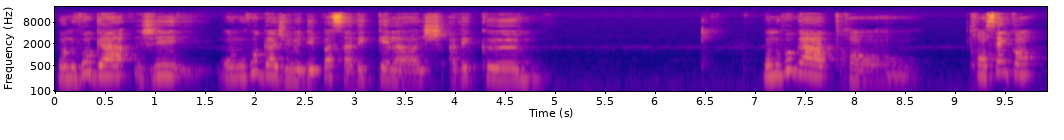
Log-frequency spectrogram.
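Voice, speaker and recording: A woman's voice: fairly high pitch, slow pace, long pauses, a little mellow, reverberant. A woman hosting a live stream, chatting in a bawdy, laughing way with frequent exclamations. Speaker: live-stream host selling products. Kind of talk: raunchy casual live chat.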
